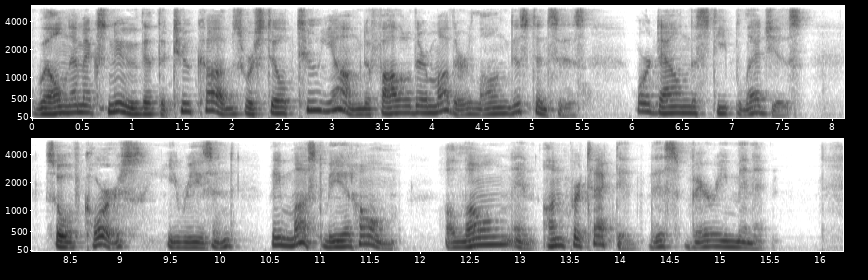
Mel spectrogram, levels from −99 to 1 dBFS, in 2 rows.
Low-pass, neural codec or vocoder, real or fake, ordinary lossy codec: 5.4 kHz; none; real; AAC, 48 kbps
